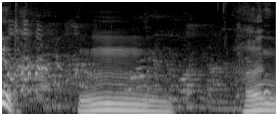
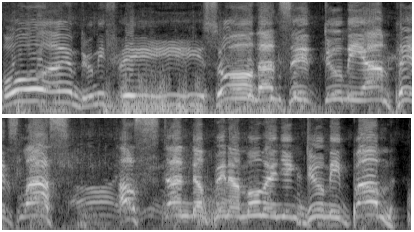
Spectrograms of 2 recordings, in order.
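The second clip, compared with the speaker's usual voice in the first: higher, bossy contented tone; bathtub creature voice; 11 semitones higher than usual. Acted. The animal being bathed orders the lass about in a higher bossy voice. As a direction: order the lass to scrub, pleased.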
